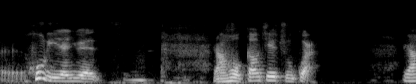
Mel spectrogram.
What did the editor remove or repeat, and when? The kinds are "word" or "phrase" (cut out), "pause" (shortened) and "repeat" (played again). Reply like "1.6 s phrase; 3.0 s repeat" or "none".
none

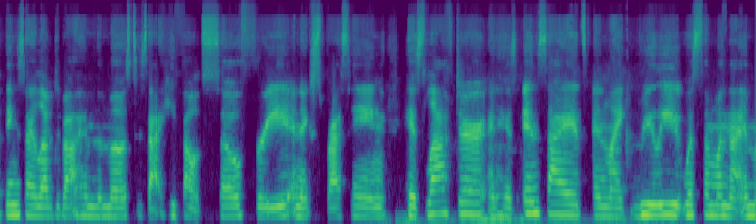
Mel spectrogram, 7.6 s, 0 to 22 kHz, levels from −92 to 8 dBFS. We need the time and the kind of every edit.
4.0 s pause

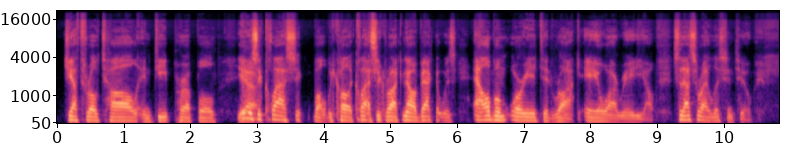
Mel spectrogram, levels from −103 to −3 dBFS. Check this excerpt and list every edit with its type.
5.7 s word

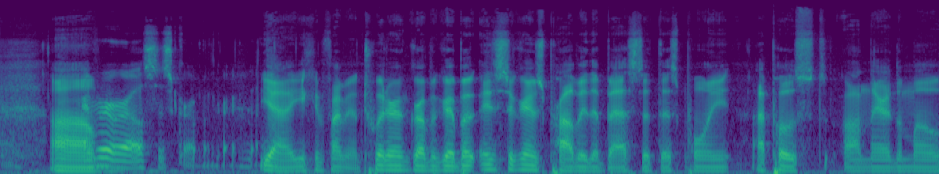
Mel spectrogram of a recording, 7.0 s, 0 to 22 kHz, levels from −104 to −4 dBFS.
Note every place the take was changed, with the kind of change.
5.6 s pause

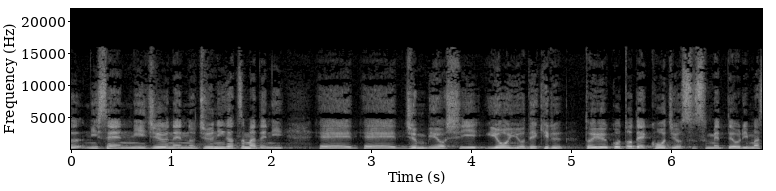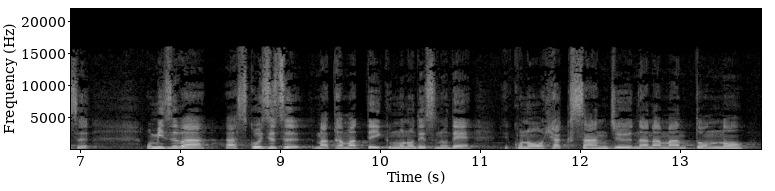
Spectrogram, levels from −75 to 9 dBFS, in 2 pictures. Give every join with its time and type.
2.9 s repeat

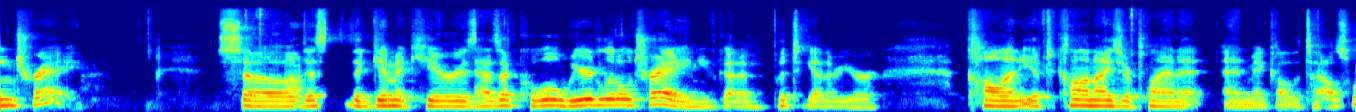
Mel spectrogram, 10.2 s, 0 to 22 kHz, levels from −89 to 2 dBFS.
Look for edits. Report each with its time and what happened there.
3.6 s word; 7.2 s word

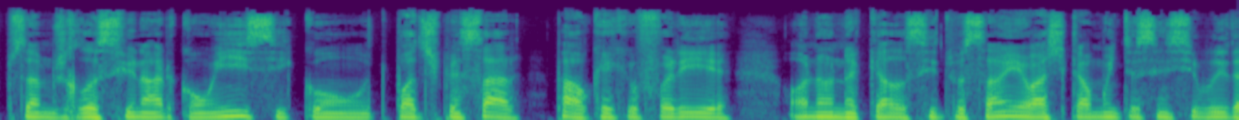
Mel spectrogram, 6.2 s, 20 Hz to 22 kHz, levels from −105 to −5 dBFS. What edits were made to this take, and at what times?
none

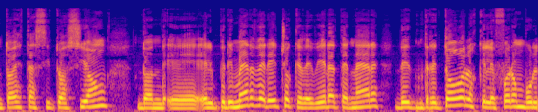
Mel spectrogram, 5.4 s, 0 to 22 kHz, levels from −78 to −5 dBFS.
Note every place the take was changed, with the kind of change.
1.6 s word; 3.9 s pause

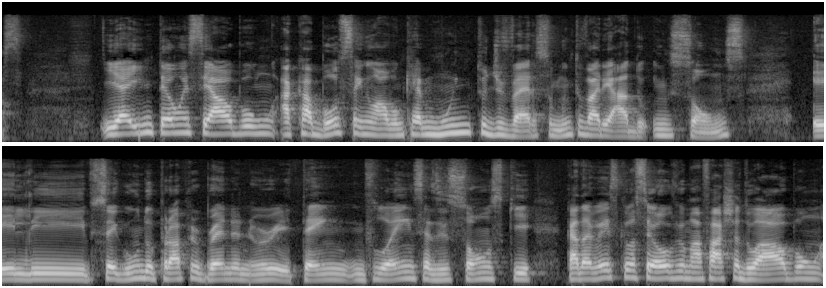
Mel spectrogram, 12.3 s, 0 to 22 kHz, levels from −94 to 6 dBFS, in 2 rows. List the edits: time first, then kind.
none

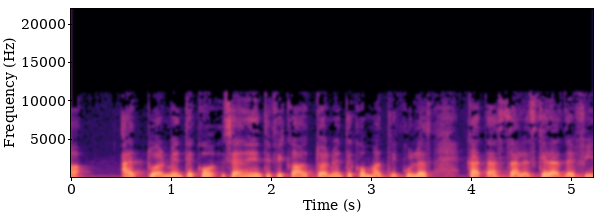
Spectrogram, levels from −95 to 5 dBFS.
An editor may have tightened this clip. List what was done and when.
none

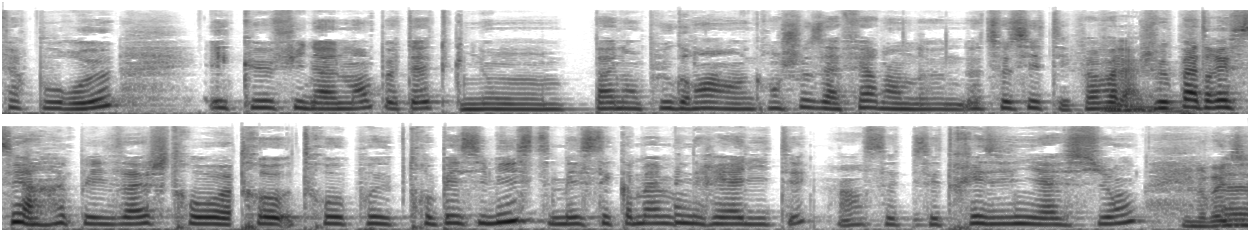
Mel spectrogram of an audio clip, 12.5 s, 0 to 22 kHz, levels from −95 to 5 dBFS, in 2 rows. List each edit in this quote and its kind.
2.3 s word; 7.4 s word; 9.6 s word; 10.8 s word

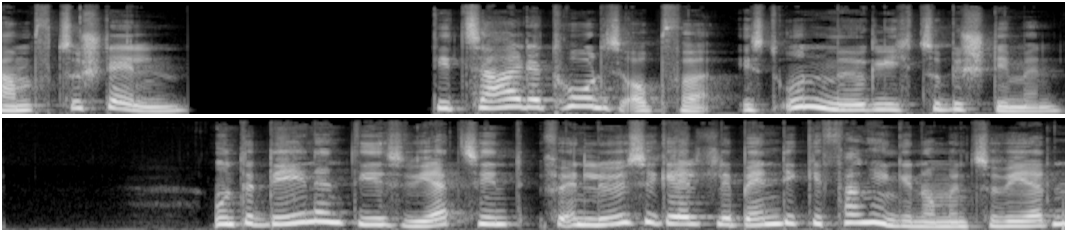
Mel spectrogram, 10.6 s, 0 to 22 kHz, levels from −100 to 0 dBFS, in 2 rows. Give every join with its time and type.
none

